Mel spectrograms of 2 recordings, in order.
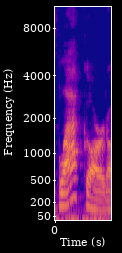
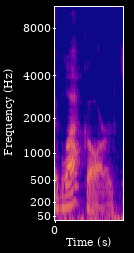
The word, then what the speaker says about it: blackguard: And this is another word that spelling pronunciation has reemerged, and it is listed as blackguard often. So it's not incorrect now to say blackguard.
